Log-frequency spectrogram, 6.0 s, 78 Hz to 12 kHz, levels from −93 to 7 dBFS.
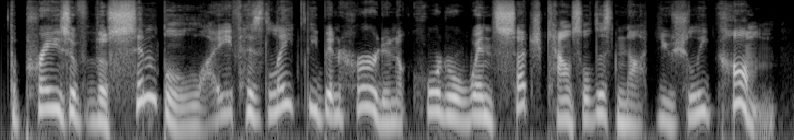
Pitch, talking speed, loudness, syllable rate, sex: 185 Hz, 200 wpm, -20 LUFS, 5.1 syllables/s, male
